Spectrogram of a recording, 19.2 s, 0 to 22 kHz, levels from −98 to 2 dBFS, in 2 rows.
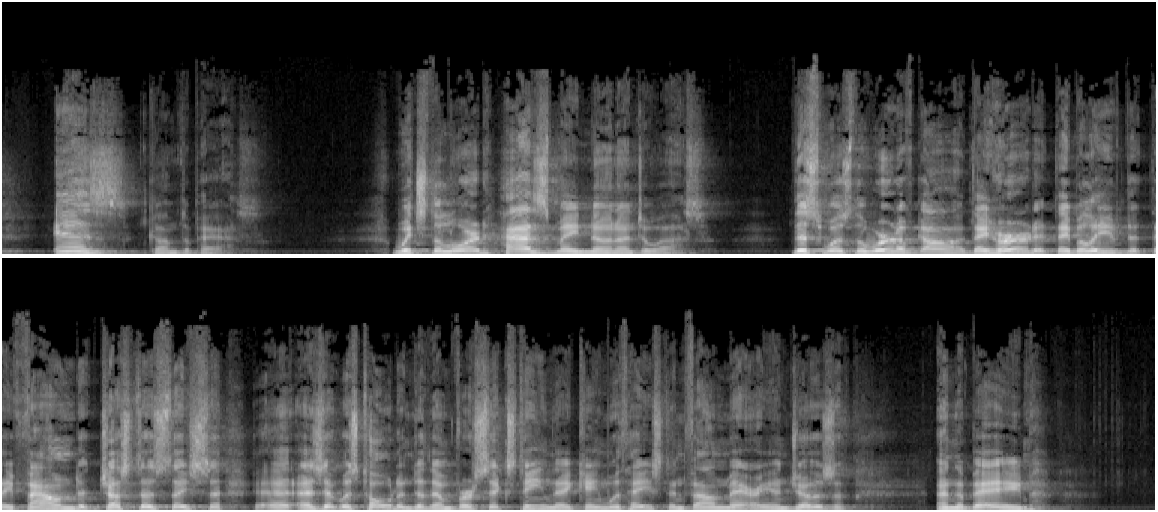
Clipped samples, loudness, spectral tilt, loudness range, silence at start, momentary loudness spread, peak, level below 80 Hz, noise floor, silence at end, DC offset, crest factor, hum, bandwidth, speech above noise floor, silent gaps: under 0.1%; -21 LUFS; -4 dB/octave; 5 LU; 0.45 s; 15 LU; 0 dBFS; -70 dBFS; -71 dBFS; 0.9 s; under 0.1%; 22 dB; none; 17 kHz; 50 dB; none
